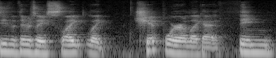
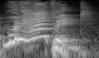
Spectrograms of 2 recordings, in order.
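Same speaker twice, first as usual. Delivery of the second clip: high surprised NPC voice; 9 dB louder than usual. Acted. GM voices NPC seeing blade.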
